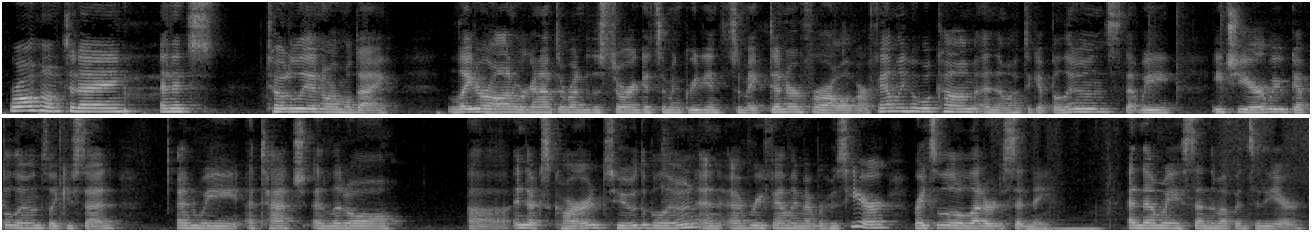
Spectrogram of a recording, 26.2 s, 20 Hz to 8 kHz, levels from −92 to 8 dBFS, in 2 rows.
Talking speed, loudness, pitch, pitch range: 195 wpm, -30 LUFS, 180 Hz, 170-200 Hz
